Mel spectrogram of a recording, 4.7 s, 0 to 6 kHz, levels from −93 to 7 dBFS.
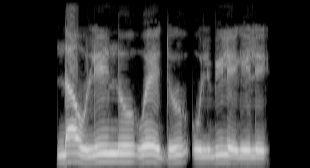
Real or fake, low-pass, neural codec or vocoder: real; 5.4 kHz; none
